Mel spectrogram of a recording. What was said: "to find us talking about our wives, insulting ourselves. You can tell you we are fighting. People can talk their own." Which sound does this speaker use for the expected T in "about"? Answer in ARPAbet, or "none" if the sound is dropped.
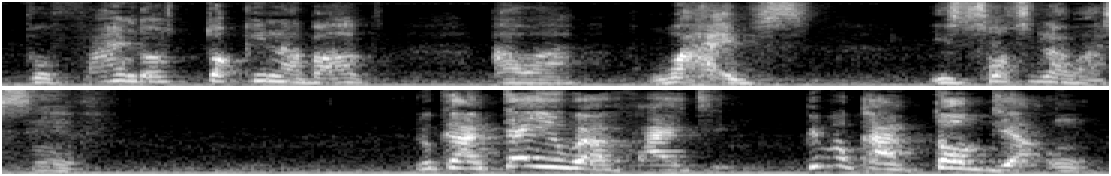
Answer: T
